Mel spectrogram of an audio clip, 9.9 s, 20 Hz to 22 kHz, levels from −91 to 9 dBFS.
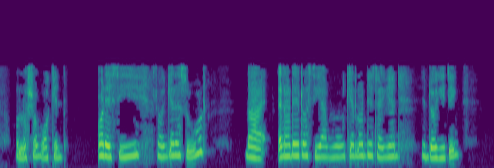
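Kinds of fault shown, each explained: Low-bitrate audio saved at a high bitrate: Throughout the speech, nothing is present above 5 kHz, leaving it muffled and dull, with the smeared, watery texture of heavy MP3 compression. The cause is likely an earlier MP3 encode at a very low rate, around 24 kbit/s, later re-saved at about 192 kbit/s. The second pass keeps the first encode's cut-off and artefacts but cannot restore the missing detail, so the larger file sounds no better.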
